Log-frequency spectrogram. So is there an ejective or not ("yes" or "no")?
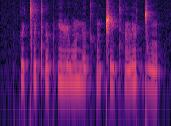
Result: yes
